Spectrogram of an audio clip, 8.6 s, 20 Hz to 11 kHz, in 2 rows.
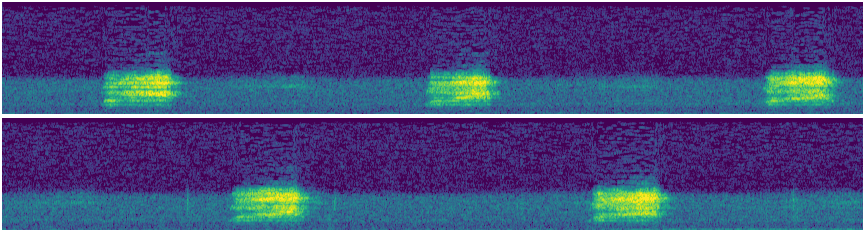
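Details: Owl on a live nest camera, recorded at night on January 28, 2016 around 10:21 PM after catching a mouse; harsh raspy screech calls repeated five times, roughly every 1.7 seconds, over a low steady hum.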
